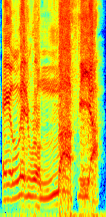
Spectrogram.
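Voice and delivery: high, loud, drawn-out outraged shout; furious shouting. Real, not acted. Ranting about a literal mafia, furious shout. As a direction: shout it slowly in real outrage.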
